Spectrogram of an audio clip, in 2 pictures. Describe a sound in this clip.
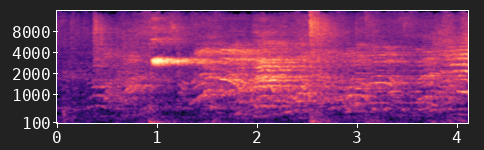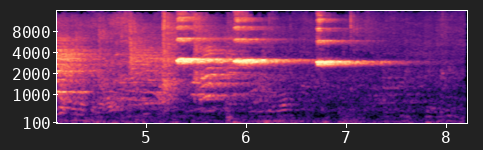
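A referee blows a whistle several times.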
